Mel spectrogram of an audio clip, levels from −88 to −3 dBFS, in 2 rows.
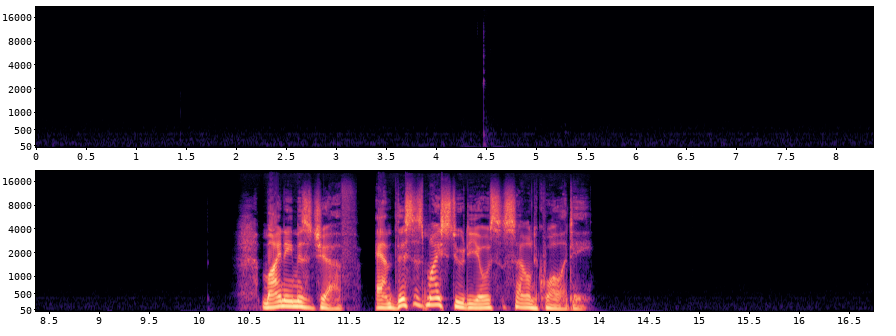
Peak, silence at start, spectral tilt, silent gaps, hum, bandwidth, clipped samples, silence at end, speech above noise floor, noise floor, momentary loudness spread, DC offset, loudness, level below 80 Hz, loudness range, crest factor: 0 dBFS; 10.45 s; -5 dB/octave; none; none; 15.5 kHz; under 0.1%; 2.85 s; 64 dB; -76 dBFS; 15 LU; under 0.1%; -12 LUFS; -42 dBFS; 10 LU; 20 dB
